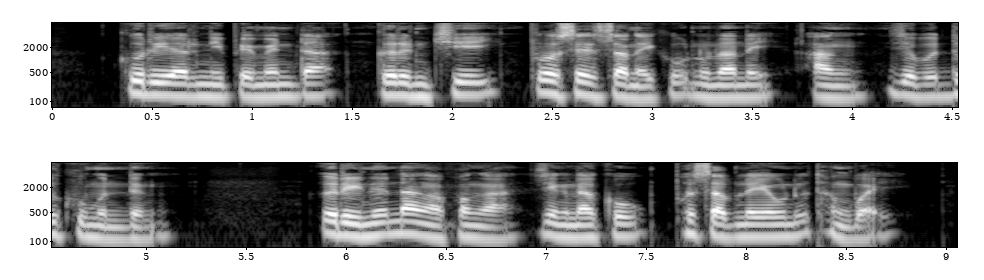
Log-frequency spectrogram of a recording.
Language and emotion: Bodo, sad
